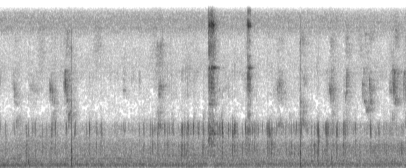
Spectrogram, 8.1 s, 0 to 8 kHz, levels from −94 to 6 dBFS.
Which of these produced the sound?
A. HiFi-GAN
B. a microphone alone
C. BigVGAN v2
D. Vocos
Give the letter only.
B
